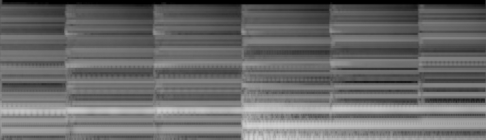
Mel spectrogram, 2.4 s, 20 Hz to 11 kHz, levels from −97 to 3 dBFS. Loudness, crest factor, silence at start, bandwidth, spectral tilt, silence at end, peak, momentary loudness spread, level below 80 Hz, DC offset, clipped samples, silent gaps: -23 LUFS; 16 dB; 0 s; 10 kHz; -5.5 dB/octave; 0 s; -8 dBFS; 6 LU; -30 dBFS; under 0.1%; under 0.1%; none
